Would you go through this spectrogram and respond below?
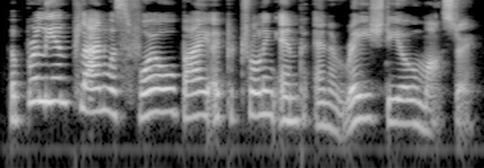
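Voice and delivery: usual speaking voice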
